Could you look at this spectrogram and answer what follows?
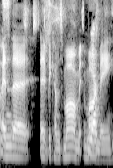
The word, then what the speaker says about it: Marmee: Um, and I had to Google that, and and what I learnt was in the in the original story they would have pronounced the R as an H, so it would have been like "mommy."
